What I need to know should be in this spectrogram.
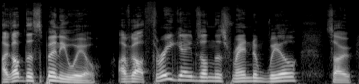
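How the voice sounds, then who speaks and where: A man's voice: on the high side, big pitch swings, normal speed, dry recording, clean studio sound. A man presenting an opinionated video essay in a casual way, partly scripted, as the host. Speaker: YouTube host.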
